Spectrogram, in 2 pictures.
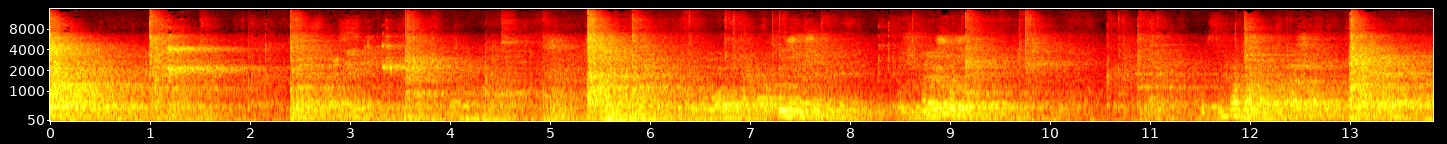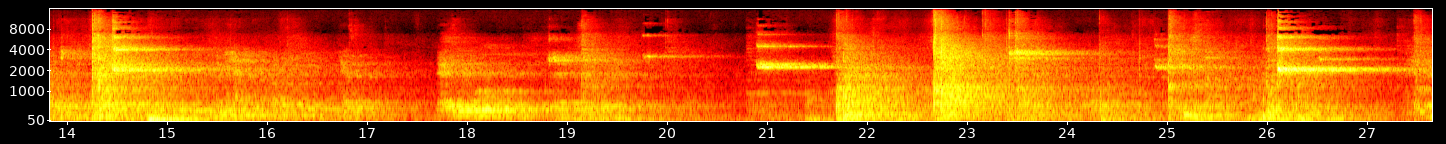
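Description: Badminton rackets strike a shuttlecock again and again in a large echoing hall.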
